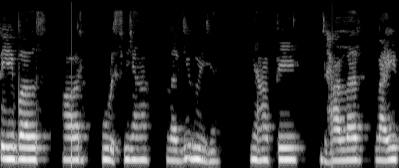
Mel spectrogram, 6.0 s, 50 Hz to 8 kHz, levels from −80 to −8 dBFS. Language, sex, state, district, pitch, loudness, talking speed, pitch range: Hindi, female, Chhattisgarh, Balrampur, 200 Hz, -21 LUFS, 110 wpm, 195-205 Hz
